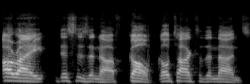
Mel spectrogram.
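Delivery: ordinary delivery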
